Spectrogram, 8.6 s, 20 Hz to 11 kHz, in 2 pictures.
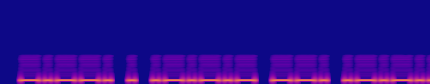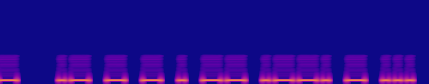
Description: Morse code, heard as a keyed tone, about 20 wpm, 550 Hz. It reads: <KN>E.G. ATTEMPTS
